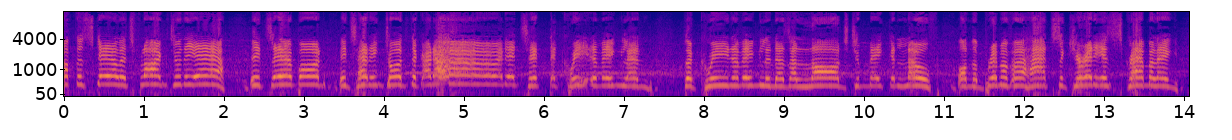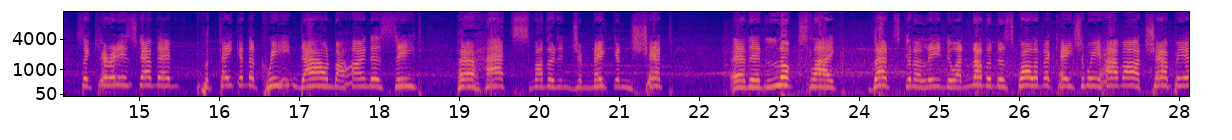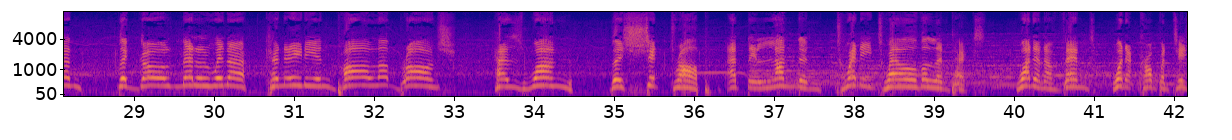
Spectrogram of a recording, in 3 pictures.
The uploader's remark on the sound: Live at OLYMPIC GAMES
